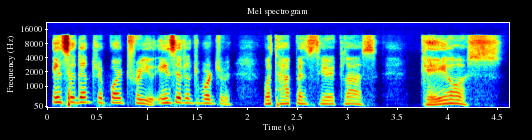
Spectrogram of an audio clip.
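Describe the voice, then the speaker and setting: Low-voiced Filipino man teaching teachers. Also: moderate pace, no room sound. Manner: animated, repeats "okay?" often. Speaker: teacher trainer. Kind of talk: webinar lecture for teachers.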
